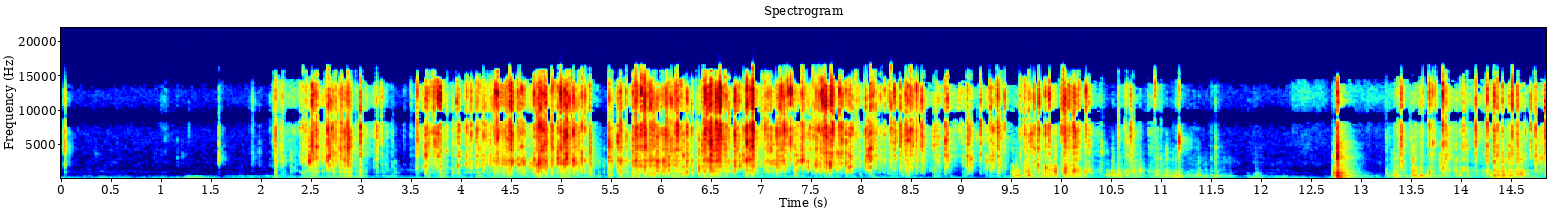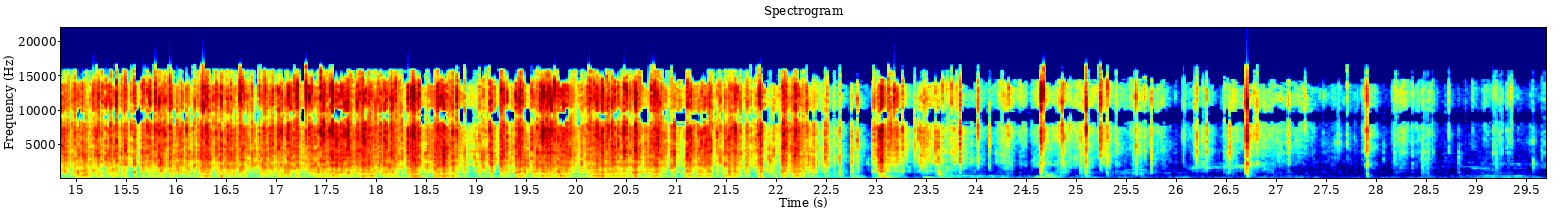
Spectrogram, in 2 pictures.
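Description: Clear plastic blister tray and plastic wrapping crinkling and crackling as figure parts are handled and pulled out, with one sharp plastic snap about thirteen seconds in. The crinkling goes quieter for the last several seconds.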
